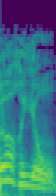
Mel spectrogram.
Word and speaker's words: aurions: Then, nous aurions, so this little link between the two, this liaison, nous aurions, final S not pronounced.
